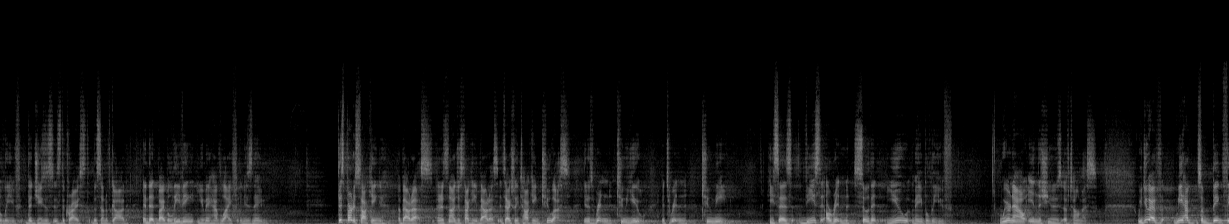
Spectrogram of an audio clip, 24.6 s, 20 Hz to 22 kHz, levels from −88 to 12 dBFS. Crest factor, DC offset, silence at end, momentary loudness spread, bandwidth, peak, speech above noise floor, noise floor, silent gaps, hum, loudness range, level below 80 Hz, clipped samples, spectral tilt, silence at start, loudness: 20 dB; under 0.1%; 0 s; 13 LU; 13.5 kHz; -10 dBFS; 22 dB; -53 dBFS; none; none; 5 LU; -54 dBFS; under 0.1%; -5 dB/octave; 0 s; -31 LUFS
